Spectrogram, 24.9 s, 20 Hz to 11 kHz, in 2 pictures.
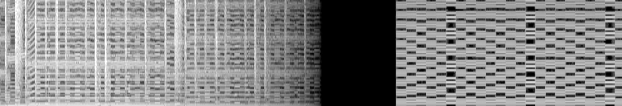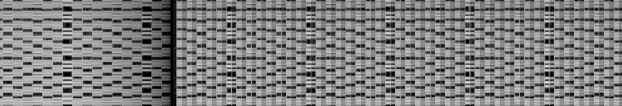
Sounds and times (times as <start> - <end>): Music: 0.0 - 6.4, 8.0 - 24.8.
